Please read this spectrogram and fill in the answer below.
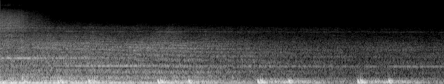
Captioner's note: heartbeat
